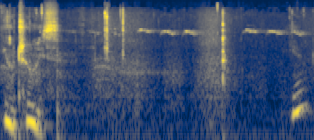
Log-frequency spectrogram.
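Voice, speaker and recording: A British woman whispering a creepy ASMR roleplay as a calm, reassuring gravedigger, hushed and matter-of-fact with long pauses. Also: background noise.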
